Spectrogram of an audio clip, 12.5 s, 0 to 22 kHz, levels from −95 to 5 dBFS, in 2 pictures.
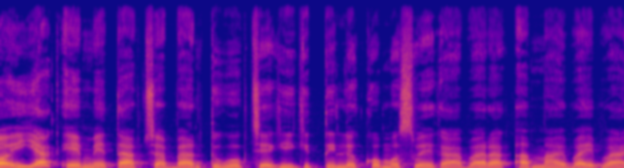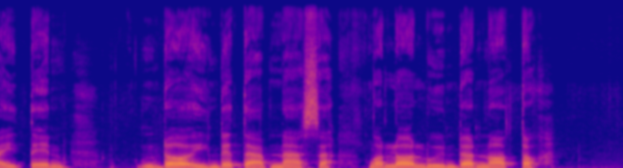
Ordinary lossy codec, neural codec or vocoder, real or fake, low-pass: none; vocoder, 44.1 kHz, 128 mel bands every 512 samples, BigVGAN v2; fake; none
